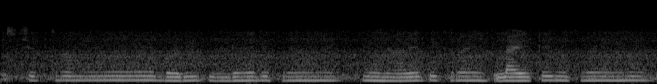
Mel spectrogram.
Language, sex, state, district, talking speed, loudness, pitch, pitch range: Hindi, female, Maharashtra, Chandrapur, 135 wpm, -38 LUFS, 185 Hz, 180-190 Hz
